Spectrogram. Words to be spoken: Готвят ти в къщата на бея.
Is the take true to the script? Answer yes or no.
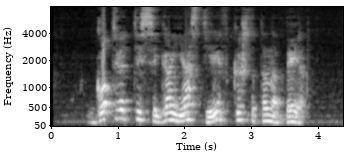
no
